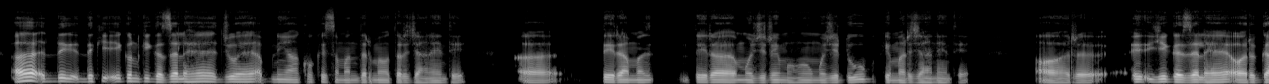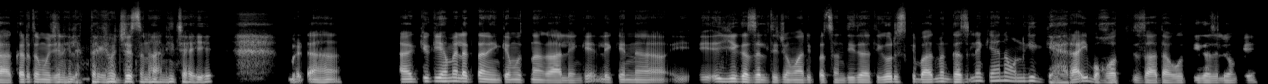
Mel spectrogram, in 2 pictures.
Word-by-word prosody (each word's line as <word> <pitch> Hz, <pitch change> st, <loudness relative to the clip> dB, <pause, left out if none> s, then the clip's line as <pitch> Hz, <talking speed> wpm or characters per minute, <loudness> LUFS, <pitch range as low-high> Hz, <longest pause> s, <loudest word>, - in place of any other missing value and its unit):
अ, 175 Hz, +1 st, +9 dB
देख 140 Hz, 0 st, 0 dB
देखिए 140 Hz, +3 st, -2 dB
एक 145 Hz, +1 st, -1 dB
उनकी 140 Hz, -1 st, -1 dB
ग़ज़ल 125 Hz, +1 st, +2 dB
है 130 Hz, +1 st, +1 dB
जो 125 Hz, 0 st, +2 dB
है 120 Hz, +1 st, +2 dB
अपनी 115 Hz, 0 st, -5 dB
आँखों 105 Hz, +2 st, -7 dB
के 110 Hz, -, -4 dB
समंदर 100 Hz, -1 st, -5 dB
में 100 Hz, 0 st, -5 dB
उतर 100 Hz, 0 st, -3 dB
जाने 95 Hz, +1 st, -4 dB
दे 95 Hz, +1 st, -7 dB, 0.6 s
अ, 95 Hz, -1 st, 0 dB, 0.5 s
तेरा 105 Hz, -1 st, +3 dB
मज़ 105 Hz, 0 st, -3 dB, 0.4 s
तेरा 105 Hz, -1 st, +2 dB
मुजरिम 105 Hz, 0 st, -4 dB
हूँ, 100 Hz, +1 st, -6 dB
मुझे 100 Hz, +1 st, -4 dB
डूब 115 Hz, +5 st, -4 dB
के 105 Hz, -, -2 dB
मर 100 Hz, -1 st, -4 dB
जाने 95 Hz, 0 st, -5 dB
दे। -, -, -9 dB, 0.7 s
और 90 Hz, 0 st, 0 dB
अ, -, -, -4 dB
ये 125 Hz, +2 st, +1 dB
ग़ज़ल 110 Hz, -2 st, +4 dB
है 110 Hz, +2 st, +3 dB
और 105 Hz, +1 st, +4 dB
गाकर 105 Hz, +3 st, +4 dB
तो 120 Hz, 0 st, +1 dB
मुझे 110 Hz, -1 st, +1 dB
नहीं 110 Hz, +1 st, -2 dB
लगता 120 Hz, +2 st, -2 dB
कि 105 Hz, -, -2 dB
मुझे 130 Hz, +1 st, +5 dB
सुनानी 115 Hz, -1 st, +1 dB
चाहिए। 115 Hz, +3 st, +1 dB, 0.8 s
बट -, -, -1 dB
हाँ 110 Hz, +1 st, +1 dB, 0.6 s
अ, 125 Hz, -, +6 dB
क्योंकि 150 Hz, +1 st, +3 dB
हमें 155 Hz, +1 st, +4 dB
लगता 140 Hz, -2 st, +5 dB
नहीं 115 Hz, -2 st, +1 dB
कि 115 Hz, -, +2 dB
हम 115 Hz, -, -1 dB
उतना 110 Hz, 0 st, -1 dB
गा 100 Hz, 0 st, +4 dB
लेंगे 100 Hz, -1 st, -4 dB
लेकिन 110 Hz, 0 st, -3 dB
अ, 105 Hz, 0 st, -1 dB
ये -, -, -12 dB, 0.3 s
ये 135 Hz, +1 st, +3 dB
ग़ज़ल 115 Hz, -4 st, +4 dB
थी -, -, +1 dB
जो 110 Hz, -1 st, -1 dB
हमारी 105 Hz, +1 st, 0 dB
पसंदीदा 105 Hz, 0 st, 0 dB
थी 110 Hz, -, -3 dB
और 125 Hz, -, +4 dB
उसके 120 Hz, +2 st, -2 dB
बाद 110 Hz, +2 st, +4 dB
में 140 Hz, -, -1 dB
ग़ज़लें 160 Hz, +10 st, +1 dB
क्या 170 Hz, +2 st, -3 dB
है 180 Hz, -, -2 dB
ना 185 Hz, -, -1 dB
उनकी 165 Hz, +3 st, -2 dB, 0.2 s
गहराई 105 Hz, -, +3 dB
बहुत 100 Hz, +2 st, 0 dB
ज़्यादा 95 Hz, -2 st, +2 dB
होती 95 Hz, +2 st, -2 dB
है 100 Hz, -, -1 dB
ग़ज़लों 95 Hz, 0 st, -2 dB
की। 95 Hz, +2 st, -7 dB
110 Hz, 195 wpm, -25 LUFS, 100-125 Hz, 0.8 s, अ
